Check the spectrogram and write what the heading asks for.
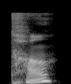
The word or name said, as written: tang2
